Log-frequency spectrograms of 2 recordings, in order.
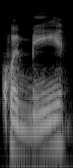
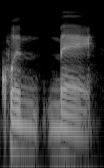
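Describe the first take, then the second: First: The name ends with a 'mee' sound. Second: The name ends with a 'may' sound. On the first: The speaker calls it wrong. "a lot of people think it's pronounced Quimmy" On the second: The speaker calls it right. "but no, it's Quim May"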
